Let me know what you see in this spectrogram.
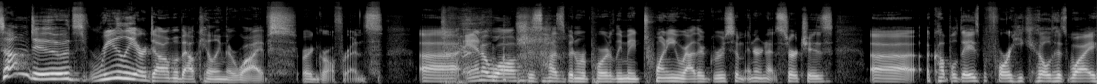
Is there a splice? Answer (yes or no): no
